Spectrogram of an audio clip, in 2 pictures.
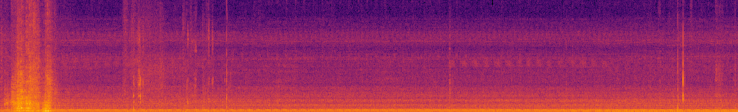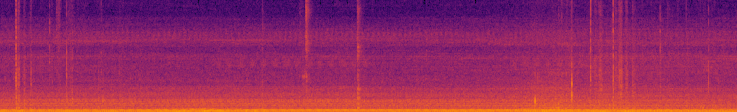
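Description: Steady mechanical hum of a running machine or fan, with a brief loud burst in the first second and a few faint clicks later on.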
